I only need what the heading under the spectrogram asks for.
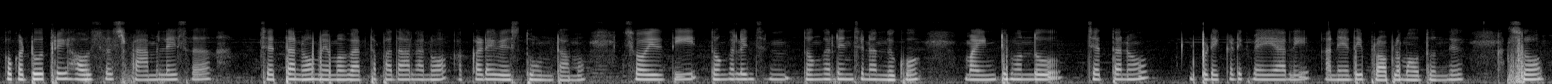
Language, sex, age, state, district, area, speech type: Telugu, female, 18-30, Telangana, Adilabad, rural, spontaneous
